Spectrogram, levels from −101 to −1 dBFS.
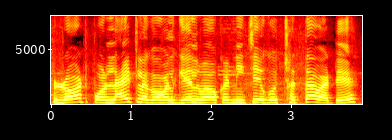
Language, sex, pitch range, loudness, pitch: Bhojpuri, female, 245-270 Hz, -13 LUFS, 250 Hz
